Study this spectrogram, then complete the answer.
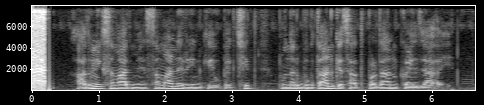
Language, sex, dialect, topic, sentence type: Magahi, male, Southern, banking, statement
